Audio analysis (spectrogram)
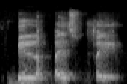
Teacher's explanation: قاف کو موٹا اور پر کر کے پڑھا جائے گا، طا کو موٹا اور پر کر کے پڑھا جائے گا کیونکہ صفت استعلاء موجود ہے دونوں میں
